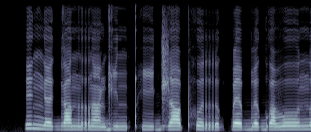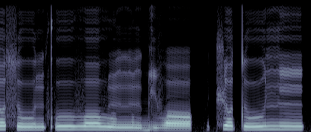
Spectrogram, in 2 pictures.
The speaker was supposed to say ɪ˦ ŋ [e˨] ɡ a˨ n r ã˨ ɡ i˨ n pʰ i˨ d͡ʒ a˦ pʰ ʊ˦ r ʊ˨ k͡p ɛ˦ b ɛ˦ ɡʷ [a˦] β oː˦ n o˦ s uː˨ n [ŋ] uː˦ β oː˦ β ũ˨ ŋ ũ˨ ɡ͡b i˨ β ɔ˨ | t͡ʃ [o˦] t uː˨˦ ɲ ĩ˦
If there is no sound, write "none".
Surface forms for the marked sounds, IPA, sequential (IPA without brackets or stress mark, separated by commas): ɛ˨, a˦, kʼ, o˦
